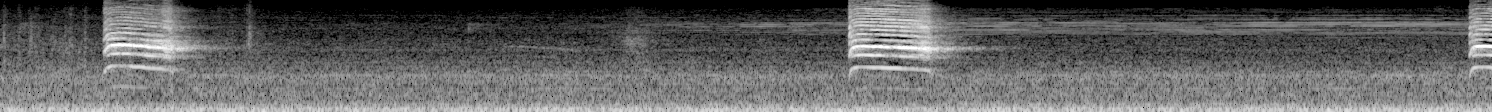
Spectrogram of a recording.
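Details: Blue jay recorded from a distance with a modest device, since approaching would have scared it off: loud harsh squawking calls, each about half a second long, given three times several seconds apart over a steady background hiss.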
